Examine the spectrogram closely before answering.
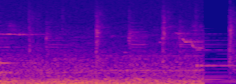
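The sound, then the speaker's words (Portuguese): Birds chirp in a beautiful land of trees and flowers inside a mountain, a few short, high chirps over a steady, hissing background that cuts off abruptly near the end. “No interior da montanha havia uma terra muito bonita, cheia de árvores, flores e passarinhos.”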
